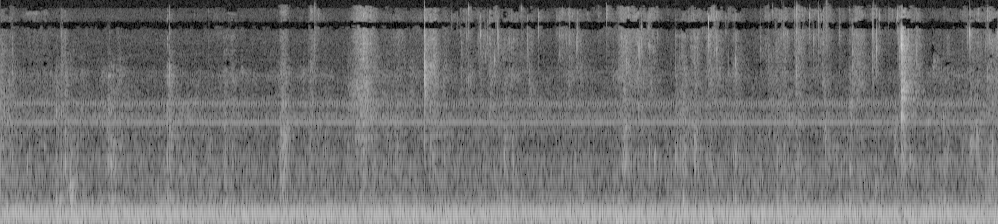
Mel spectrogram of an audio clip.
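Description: Close-miked chewing of a mouthful of rice, steak and corn, with small wet mouth clicks and smacks scattered through. A fork scoops and scrapes in the bowl. A steady low hum runs underneath.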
